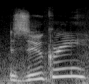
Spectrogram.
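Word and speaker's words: Czuchry: His name is Matt Zuckery. Okay. I think that's how you pronounce it.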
